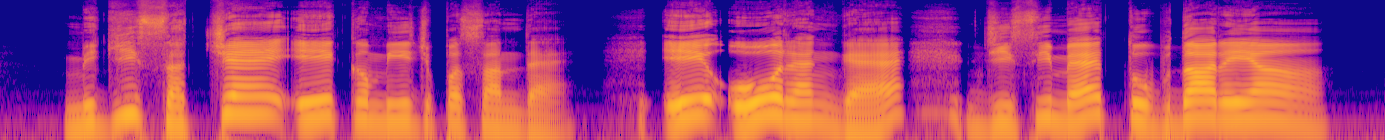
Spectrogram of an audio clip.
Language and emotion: Dogri, happy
